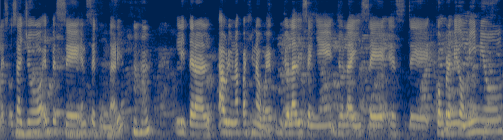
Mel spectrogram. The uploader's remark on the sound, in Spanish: Grabamos en una casa del té, por eso se escucha ruido.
